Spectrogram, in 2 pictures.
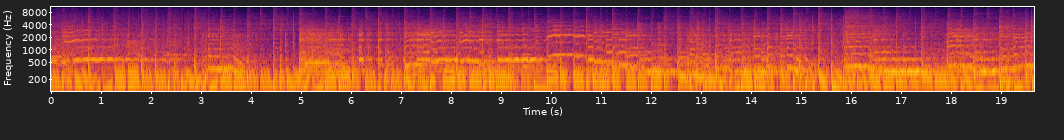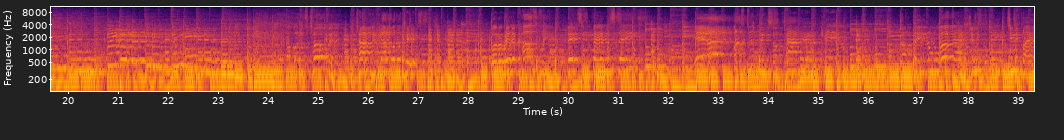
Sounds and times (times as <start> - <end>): Blues: 0.0 - 39.3
Electric guitar: 0.0 - 39.3.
